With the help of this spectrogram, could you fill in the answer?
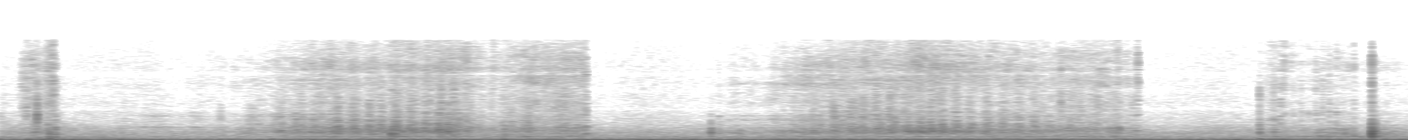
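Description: Long black nails and fingertips tap and scratch the top and side of a small, hollow, closed and stapled corrugated cardboard shipping box lying on dark fabric. Soft, papery scratching swells and fades in waves, broken by a few brief sharp taps, the last one the loudest. A steady low hum sits underneath the whole time.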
